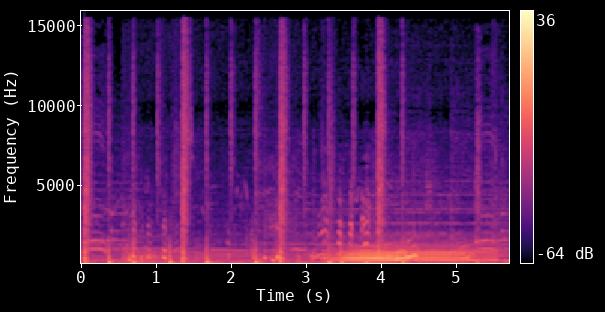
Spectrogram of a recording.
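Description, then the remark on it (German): A hyena screams in loud, wavering high-pitched cries that swoop up and down, swelling into a long sustained wail near the end, with sharp rhythmic thumps striking underneath throughout. “So hört es sich an, wenn eine Hyäne schreit.”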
